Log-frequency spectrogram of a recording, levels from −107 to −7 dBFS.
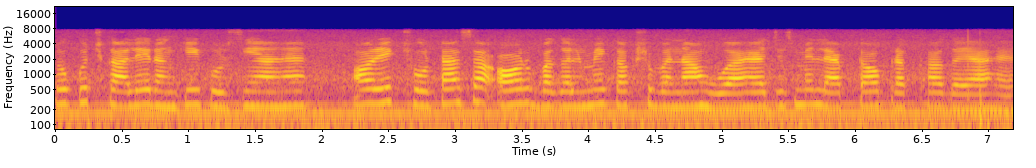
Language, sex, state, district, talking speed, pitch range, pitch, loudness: Hindi, female, Bihar, Samastipur, 190 wpm, 225-250 Hz, 230 Hz, -17 LUFS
